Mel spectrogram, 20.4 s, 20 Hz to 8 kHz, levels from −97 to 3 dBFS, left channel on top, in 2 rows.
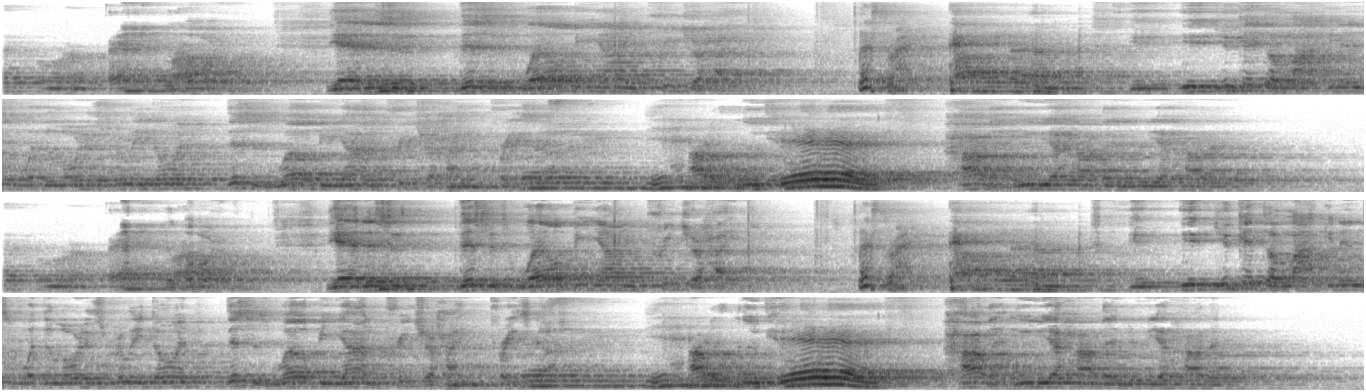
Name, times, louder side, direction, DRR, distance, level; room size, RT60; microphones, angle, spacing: voice 1, 0.2-1.4 7.1-7.9 13.5-13.6 14.1-14.9, equal, 30° left, -2 dB, 6.4 m, -31 dB
voice 2, 0.9-1.6 2.0-3.0 3.4-5.7 6.1-6.2 8.4-13.6 13.9-14.5 15.4-16.1 17.3-19.3, right 2 dB, 75° right, 1 dB, 2.9 m, -29 dB
voice 3, 6.4-7.3 7.7-7.8 15.0-15.7 16.0-16.8, right 1 dB, 10° right, 5 dB, 0.9 m, -22 dB
21.5 x 16.5 x 7.6 m, 2.4 s
head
